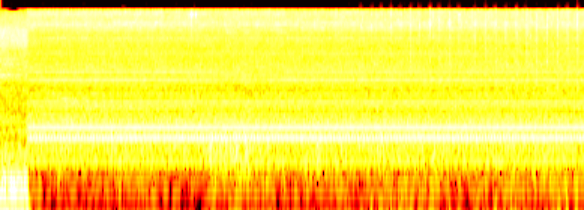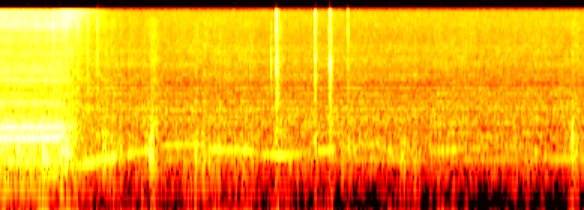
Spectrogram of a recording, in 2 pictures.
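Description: Steady machine hum with several constant tones, which cuts off about five and a half seconds in. A faint background with a few light clicks follows.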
